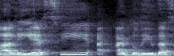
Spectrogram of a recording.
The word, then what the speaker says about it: Aliyesy: This hair was sent to me by a company called Aliyesy.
